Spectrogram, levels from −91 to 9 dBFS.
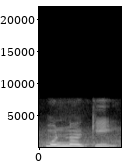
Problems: constant background noise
